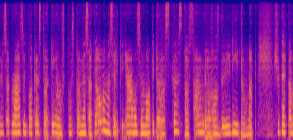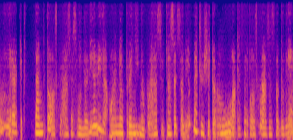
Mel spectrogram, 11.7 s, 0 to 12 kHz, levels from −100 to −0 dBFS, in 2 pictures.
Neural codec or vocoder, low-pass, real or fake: codec, 44.1 kHz, 0.9 kbps, DAC; 10.8 kHz; fake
